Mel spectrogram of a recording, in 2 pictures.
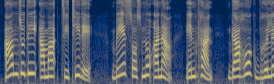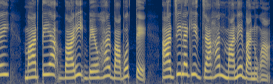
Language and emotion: Santali, neutral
